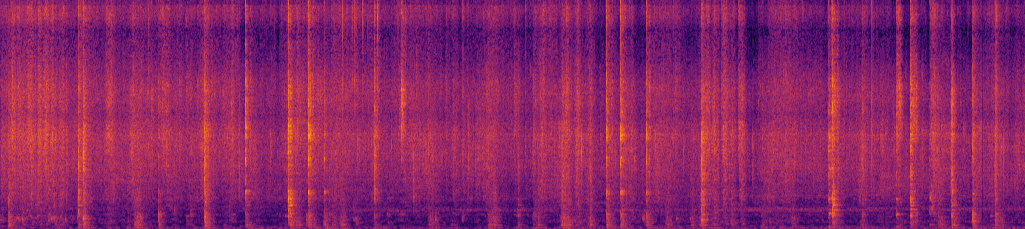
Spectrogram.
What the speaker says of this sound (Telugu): శామగడ్డ కూడా నూనెలో కొంచెంసేపు మగ్గించుకోవాలి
